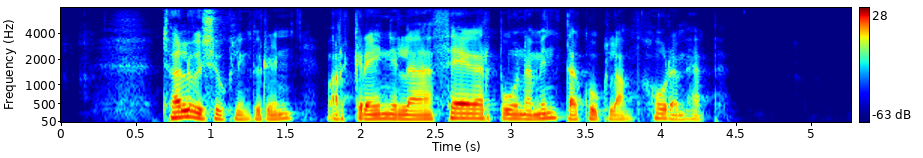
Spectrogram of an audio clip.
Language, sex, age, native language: Icelandic, male, 20-29, Icelandic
